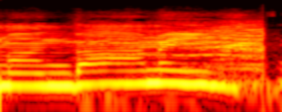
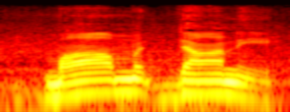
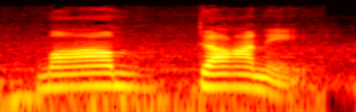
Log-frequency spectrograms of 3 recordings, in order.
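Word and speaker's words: Mamdani: All right, so the pronunciation of the mayor-elect's name is what? – Mamdami. – No. – Mamdami. – Mom Donnie. – Mom Donnie.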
